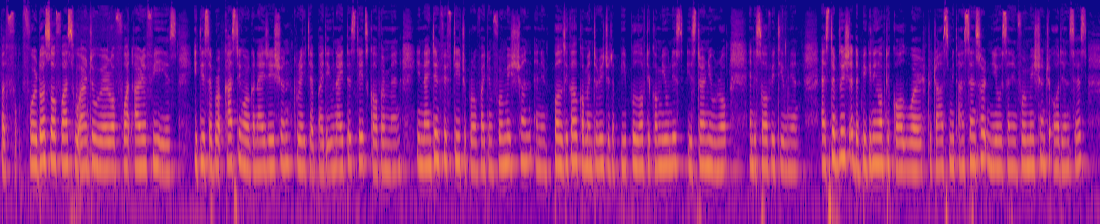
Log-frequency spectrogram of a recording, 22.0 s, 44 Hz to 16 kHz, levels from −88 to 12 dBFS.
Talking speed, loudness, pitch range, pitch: 165 wpm, -25 LUFS, 195-215 Hz, 205 Hz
